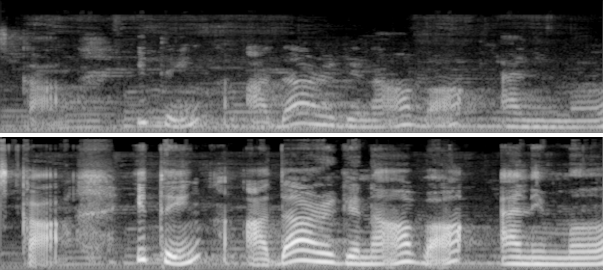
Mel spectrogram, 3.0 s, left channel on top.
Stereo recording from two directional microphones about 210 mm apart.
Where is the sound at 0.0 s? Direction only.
55° right (ahead or behind).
